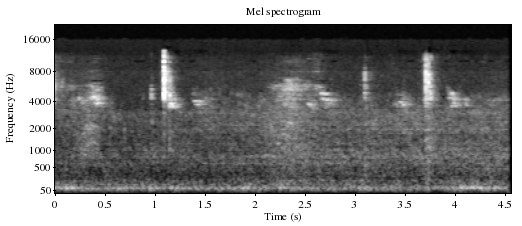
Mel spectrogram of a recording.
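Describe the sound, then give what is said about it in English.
Faint, high-pitched little squeaks and chirps from squirrels wrestling and jumping all over each other come and go over a steady low hum, with a couple of brief sharp clicks standing out, all quiet. “Little squeaks, funny little squeaks, that's what that is.”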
